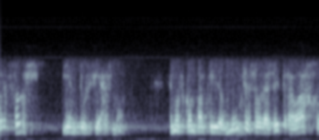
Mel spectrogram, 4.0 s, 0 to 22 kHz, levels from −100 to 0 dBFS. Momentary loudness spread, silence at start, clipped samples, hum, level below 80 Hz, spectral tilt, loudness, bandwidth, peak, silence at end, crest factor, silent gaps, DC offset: 11 LU; 0 s; under 0.1%; none; -80 dBFS; -7.5 dB/octave; -22 LUFS; 4 kHz; -8 dBFS; 0 s; 14 dB; none; under 0.1%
